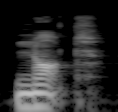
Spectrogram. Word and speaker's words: Nat: was a man named Nat Driscoll she pronounced it not he was middle-aged or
